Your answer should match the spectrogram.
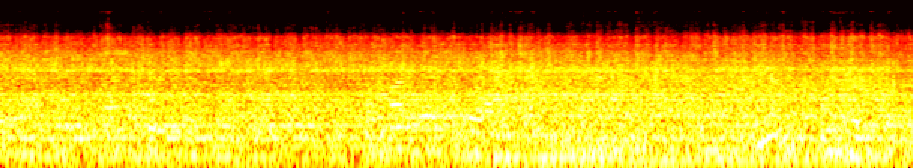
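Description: Metal-turning lathe running steadily, giving an even mechanical hum and whir from its motor and gearing.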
